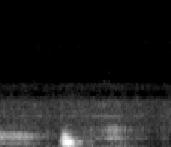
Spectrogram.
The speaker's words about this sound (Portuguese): Para de latir, cachorro.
